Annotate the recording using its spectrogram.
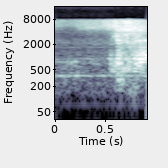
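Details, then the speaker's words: The speaker's own mechanical ventilator, heard during podcast speech, cycling through a breath. "Hello, everyone. That noise here is my ventilator."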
